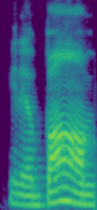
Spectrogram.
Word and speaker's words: bomb: Why is there a B at the end? And then you go and look and you're like, oh, it's from like bombus, which was Latin, and they just kind of dropped the end. So Hmm. it used to be pronounced and now it's not.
